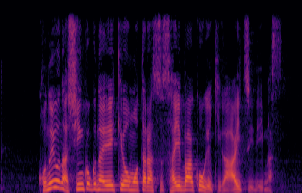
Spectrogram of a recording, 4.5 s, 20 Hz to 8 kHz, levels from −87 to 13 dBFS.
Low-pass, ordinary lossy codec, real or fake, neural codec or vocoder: 7.2 kHz; none; real; none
